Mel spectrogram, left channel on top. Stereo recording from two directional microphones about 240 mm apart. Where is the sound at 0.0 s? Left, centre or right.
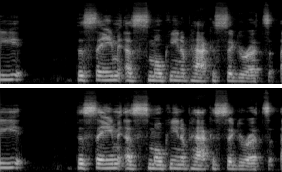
Centre.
